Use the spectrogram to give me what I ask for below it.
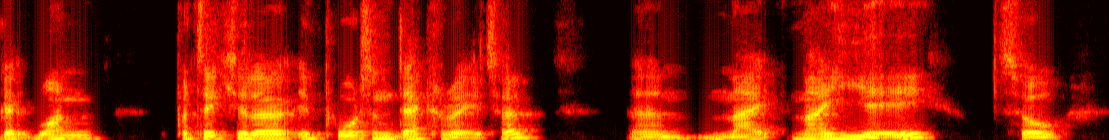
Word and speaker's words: Mahiet: So what we did is we decided to look at one particular important decorator, Mahiet. So Mahiet, you want to say if you pronounce it as it's spelled. So Mahiet, he's an illuminator at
